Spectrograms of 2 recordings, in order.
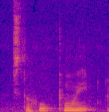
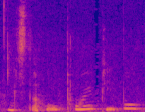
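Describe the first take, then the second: First: Said in the usual way. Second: Pitched way up in mock exasperation; playful high-pitched scolding of viewers; mock exasperated. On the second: Real, not acted. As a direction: tease the audience with a high, put-upon voice.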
